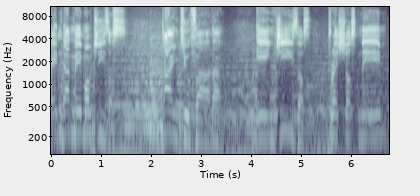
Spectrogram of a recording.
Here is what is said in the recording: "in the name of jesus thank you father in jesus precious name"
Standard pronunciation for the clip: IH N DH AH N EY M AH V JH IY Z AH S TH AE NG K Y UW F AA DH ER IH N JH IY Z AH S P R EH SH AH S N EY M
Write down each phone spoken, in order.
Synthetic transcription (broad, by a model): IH N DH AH N EY M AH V JH IY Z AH S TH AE NG K Y UW F AA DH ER IH N JH IY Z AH S P R EH SH AH S N EY M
